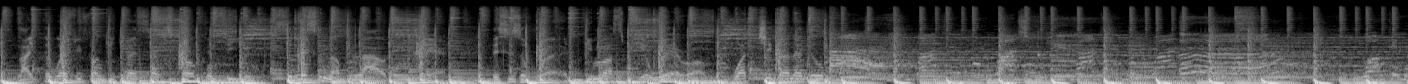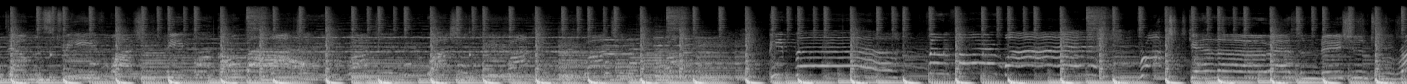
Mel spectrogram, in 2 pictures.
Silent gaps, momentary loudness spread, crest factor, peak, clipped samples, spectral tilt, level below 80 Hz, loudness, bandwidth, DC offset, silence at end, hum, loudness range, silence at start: none; 4 LU; 14 dB; 0 dBFS; under 0.1%; -6 dB/octave; -18 dBFS; -17 LUFS; 16.5 kHz; under 0.1%; 0 s; none; 2 LU; 0 s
